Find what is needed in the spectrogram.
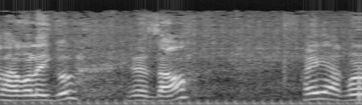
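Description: A man's voice loudly calling out a repeated sing-song phrase, dropping out about a second and a half in. Under it runs a steady low rumble with a regular pulse.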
